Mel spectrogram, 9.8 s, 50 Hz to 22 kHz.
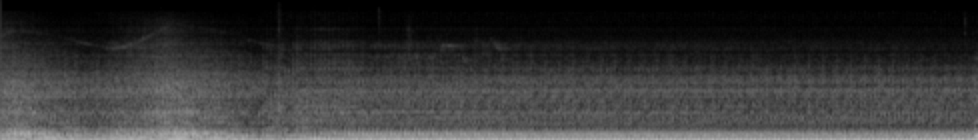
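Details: VW T4 van with ABL diesel engine, first start after replacing the fuel filter: cranks about three seconds, catches cleanly and settles into a steady, even diesel idle with no stumble; runs fine.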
